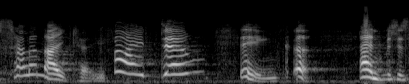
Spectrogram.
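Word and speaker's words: Salonika: have a son at salaki and of course mine is fighting in France oh really Mrs Dary if you'll excuse me Mrs twiley the correct pronunciation is Salan I don't think and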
